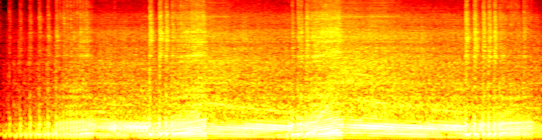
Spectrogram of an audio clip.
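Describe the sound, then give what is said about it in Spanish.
A two-stroke Vespa scooter with a four-speed gearbox revs loudly and steadily, its buzzing pitch climbing, dropping and climbing again three times as if shifting through gears, with a rattly, raspy edge and no talking. “si hacen una Vespa eléctrica, es decir, ah, sin el silbido característico, ¿se sube usted?”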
